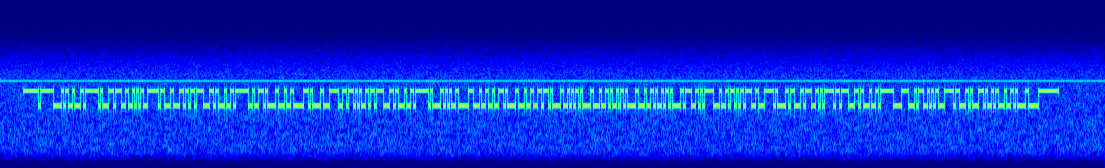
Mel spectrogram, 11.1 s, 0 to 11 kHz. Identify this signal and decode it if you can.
RTTY (50 baud, 450 Hz shift), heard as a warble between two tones, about 1500 Hz centre, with radio static and a steady whistle near 2110 Hz. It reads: ZURVAN, LE TEMPS, EST LE PERE DE DEUX JUMEAUX, OHRMAZD ET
